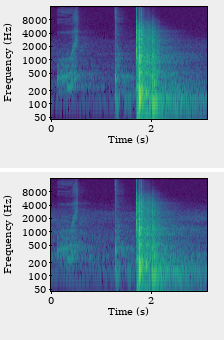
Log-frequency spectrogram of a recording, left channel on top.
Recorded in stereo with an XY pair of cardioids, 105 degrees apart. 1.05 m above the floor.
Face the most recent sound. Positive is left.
turn(degrees=20)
